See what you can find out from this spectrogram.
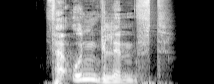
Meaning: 1. past participle of verunglimpfen 2. inflection of verunglimpfen: second-person plural present 3. inflection of verunglimpfen: third-person singular present
- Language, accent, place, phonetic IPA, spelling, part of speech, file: German, Germany, Berlin, [fɛɐ̯ˈʔʊnɡlɪmp͡ft], verunglimpft, verb, De-verunglimpft.ogg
